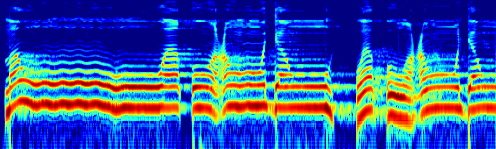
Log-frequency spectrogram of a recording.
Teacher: fathah tanwin pada huruf mim bertemu wawu idgham bi gunnah. Kita tekan selama 3 harokat siap masuk ke huruf wawu.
